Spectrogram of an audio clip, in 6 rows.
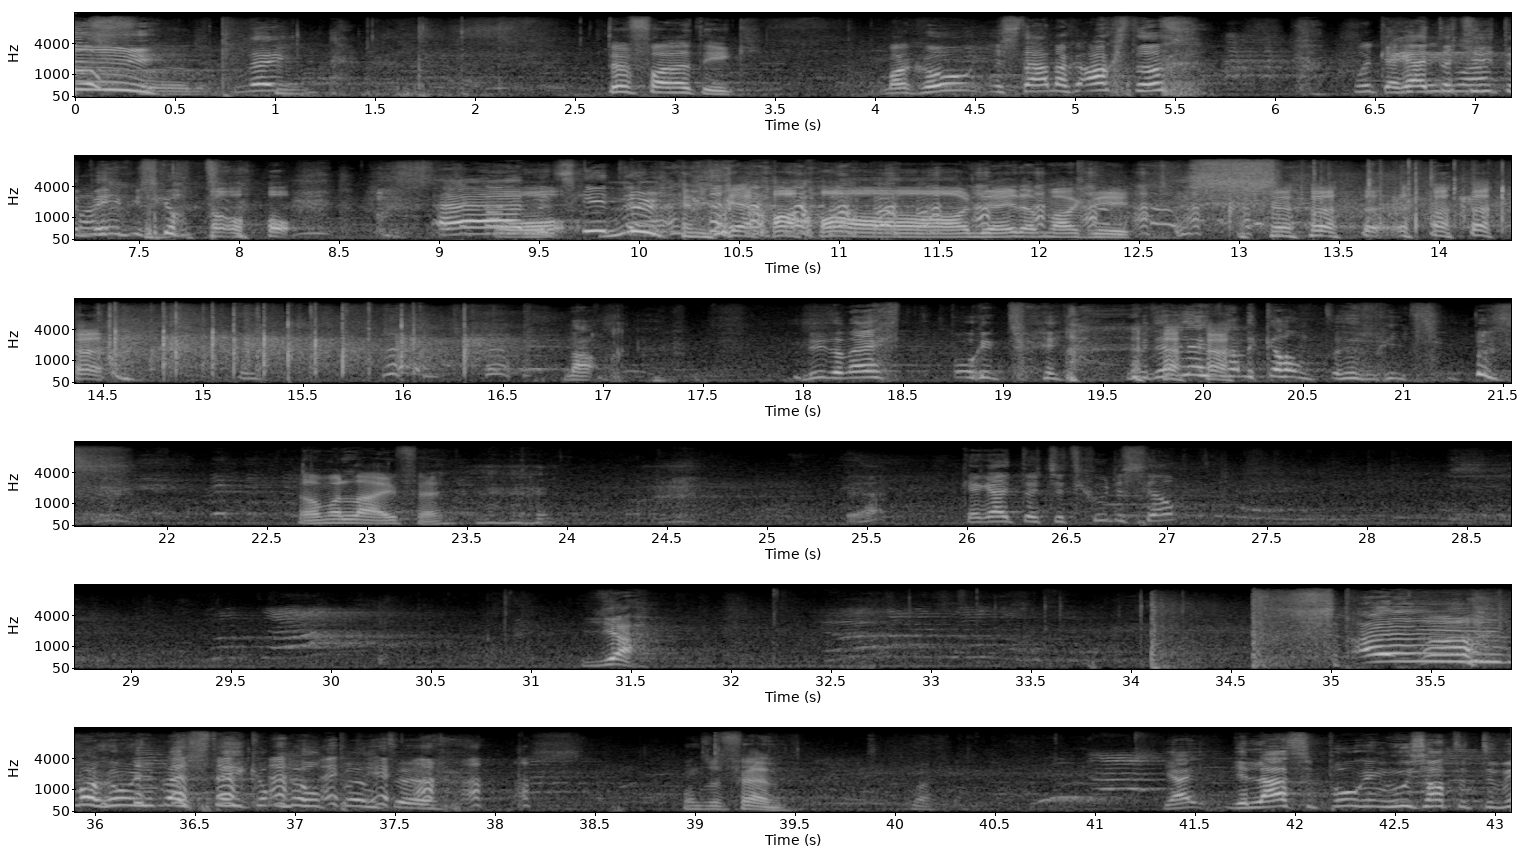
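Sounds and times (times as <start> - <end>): people laughing: 5.5 - 17.4, 19.0 - 24.1, 35.2 - 38.5
audience clapping: 12.7 - 16.8.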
